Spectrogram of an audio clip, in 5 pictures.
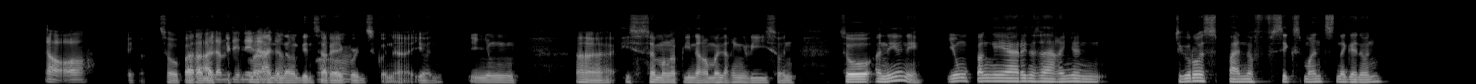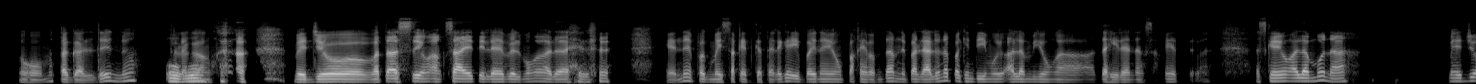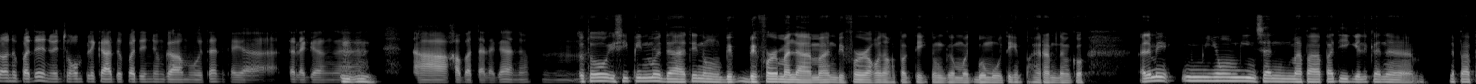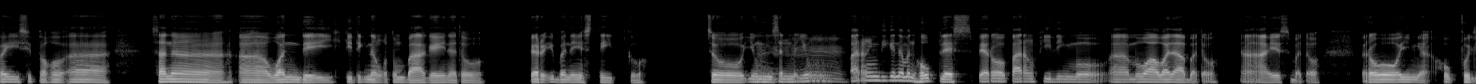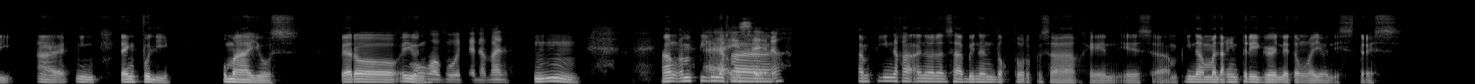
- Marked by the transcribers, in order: chuckle; chuckle
- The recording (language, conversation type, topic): Filipino, podcast, Kapag nalampasan mo na ang isa mong takot, ano iyon at paano mo ito hinarap?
